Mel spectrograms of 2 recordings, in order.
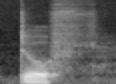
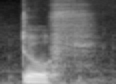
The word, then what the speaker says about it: doof: It's doof. Everyone in America says dof do uh how do you say it? Doof doof. Doof. Doof. Okay. It's like a like oof.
